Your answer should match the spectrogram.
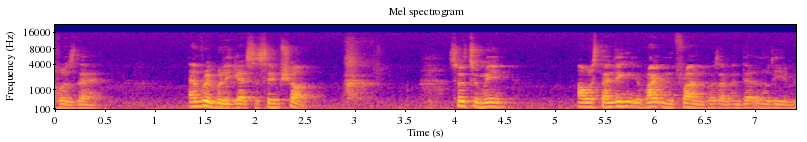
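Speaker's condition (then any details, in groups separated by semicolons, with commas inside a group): No condition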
